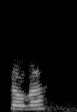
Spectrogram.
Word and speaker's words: Silva: Silva. – Okay, can you spell that for me? – S-I-L-V-A.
